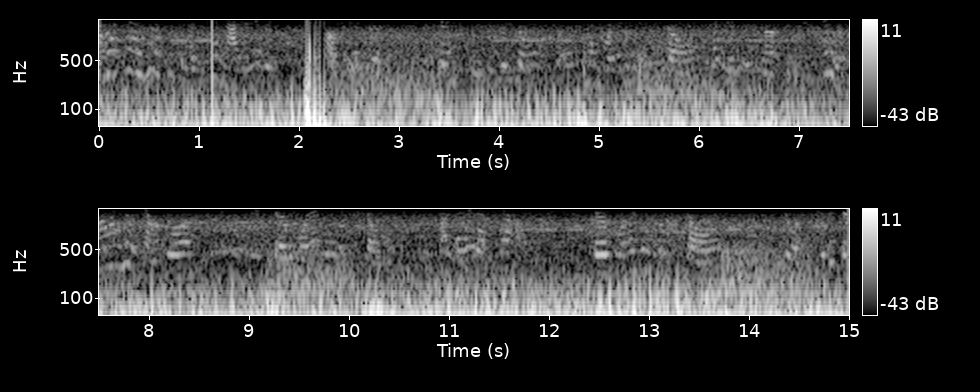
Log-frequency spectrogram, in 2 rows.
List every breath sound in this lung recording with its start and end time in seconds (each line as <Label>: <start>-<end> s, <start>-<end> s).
Inhalation: 1.97-3.47 s, 5.25-6.51 s, 9.10-10.36 s, 13.50-14.75 s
